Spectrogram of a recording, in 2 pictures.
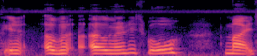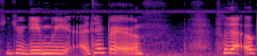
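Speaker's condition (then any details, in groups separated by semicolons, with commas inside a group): Cerebral palsy; from birth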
